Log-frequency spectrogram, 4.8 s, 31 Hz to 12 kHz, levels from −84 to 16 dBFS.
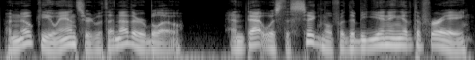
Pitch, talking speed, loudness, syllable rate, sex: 115 Hz, 200 wpm, -17 LUFS, 6.0 syllables/s, male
